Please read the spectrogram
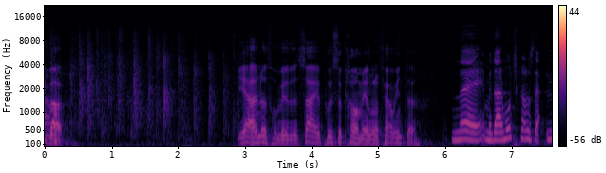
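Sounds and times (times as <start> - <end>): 
speech: 0.0 - 0.5, 2.9 - 7.6
small group clapping: 0.0 - 3.5.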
